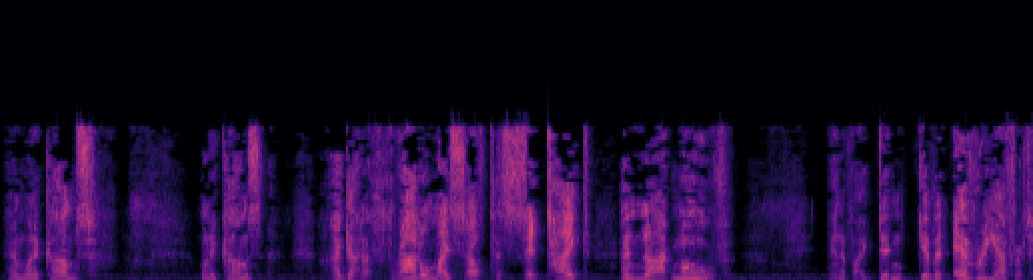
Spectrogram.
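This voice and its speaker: Anxious Navy chief, swooping intonation. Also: male voice, sits high, very animated, husky, full character voice. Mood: uneasy, haunted. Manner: anxious, halting, repeats himself. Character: troubled, haunted Navy chief petty officer. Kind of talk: radio theatre acting.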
